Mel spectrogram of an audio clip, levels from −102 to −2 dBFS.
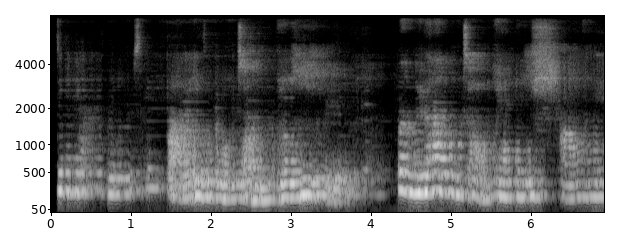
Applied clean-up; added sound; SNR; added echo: neural mask model DeepFilterNet 3.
